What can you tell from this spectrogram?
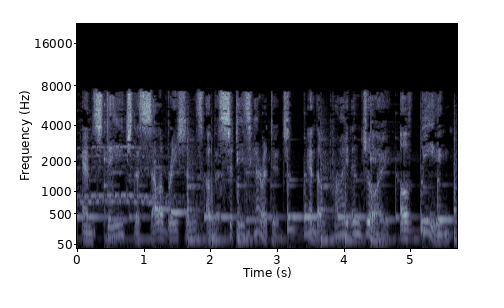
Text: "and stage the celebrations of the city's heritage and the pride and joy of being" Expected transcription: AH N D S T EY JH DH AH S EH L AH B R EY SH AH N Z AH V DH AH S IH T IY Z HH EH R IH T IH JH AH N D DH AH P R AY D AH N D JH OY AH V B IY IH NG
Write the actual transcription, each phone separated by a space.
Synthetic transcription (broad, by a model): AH N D S T EY JH DH AH S EH L AH B R EY SH AH N Z AH V DH AH S IH T IY Z HH EH R IH T IH JH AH N DH AH P R AY D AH N JH OY AH V B IY IH NG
